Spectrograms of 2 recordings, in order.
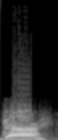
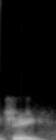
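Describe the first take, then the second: First: The vowel sounds like 'eye'. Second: The vowel sounds like 'ee'. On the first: This is how some other people say it. "some of y'all probably pronounce it Guy" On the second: This is how the speaker's community says it. "we say G"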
